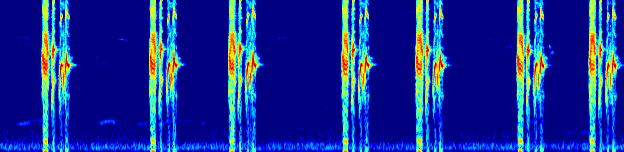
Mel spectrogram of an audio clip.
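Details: Clear sooty-headed bulbul song for luring wild birds and training caged bulbuls: seven short bubbly phrases, each three or four rapid notes, spaced about a second apart, nothing else audible.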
